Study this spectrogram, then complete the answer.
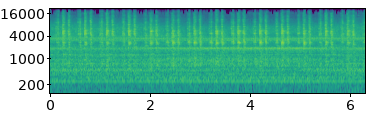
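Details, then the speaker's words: Boring a badly worn Yamaha CT-3 175 Enduro cylinder: crisp even ticking about twice a second over cutting hiss as the bar passes the transfer ports; interrupted boring cut. "we're just down to the transfers now you can hear the interrupted cut"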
